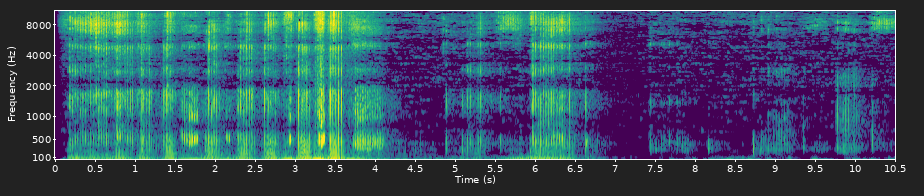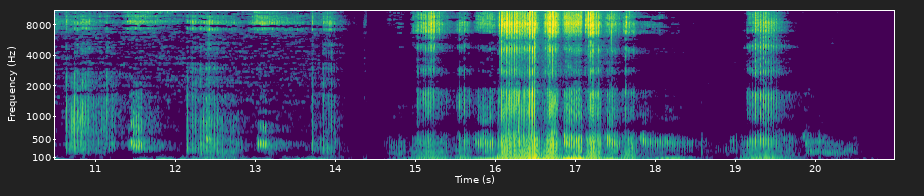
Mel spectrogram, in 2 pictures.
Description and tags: My cat purrrring into cellphone mic. :) Normalized & got rid of ambient noise.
